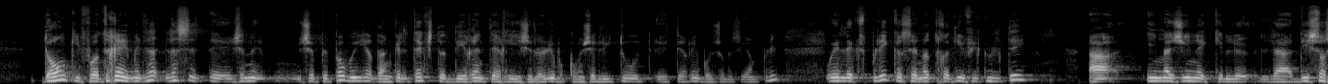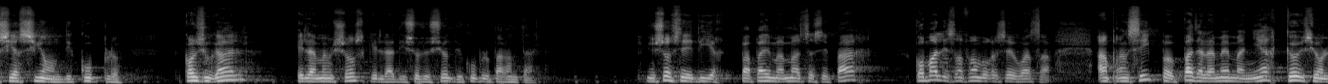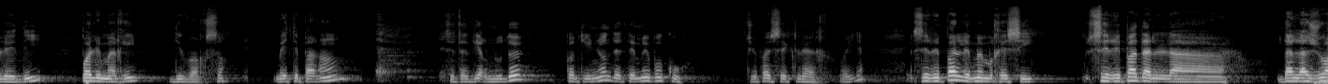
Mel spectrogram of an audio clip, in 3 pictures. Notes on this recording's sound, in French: lors du colloque ANDESI/FRACTALE des 26 et 27 novembre 2015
